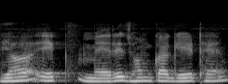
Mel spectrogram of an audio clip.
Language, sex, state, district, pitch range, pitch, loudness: Hindi, male, Bihar, Saharsa, 155-175 Hz, 165 Hz, -22 LUFS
